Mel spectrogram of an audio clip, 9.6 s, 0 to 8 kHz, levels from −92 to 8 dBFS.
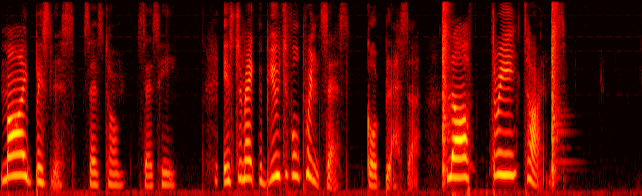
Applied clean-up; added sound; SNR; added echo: none; Snare drum; 10 dB; none.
